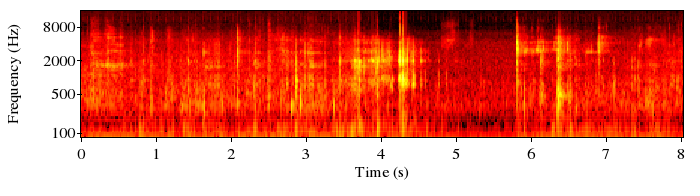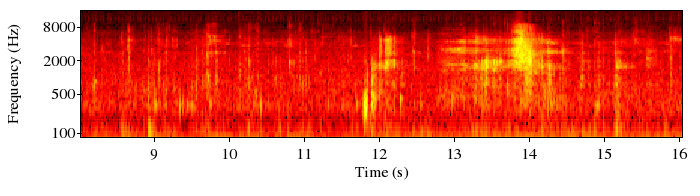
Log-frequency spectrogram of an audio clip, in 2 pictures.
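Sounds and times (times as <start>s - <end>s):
chewing with lip smacks: 0.0s - 16.0s
mouth clicks: 5.8s - 16.0s.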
